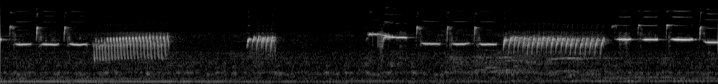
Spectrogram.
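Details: Belgian canary singing loudly with spaced sharp chirps, harsh buzzy rolls, a pause, then more chirp series and a second long buzzy roll.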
